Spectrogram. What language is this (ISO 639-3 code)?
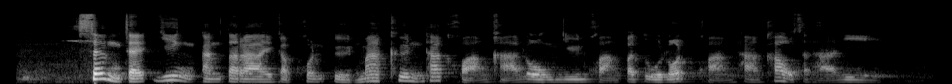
tha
